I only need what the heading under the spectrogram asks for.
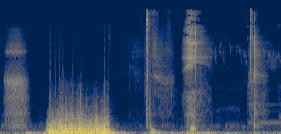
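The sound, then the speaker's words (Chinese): Close breathing sounds: a soft short breath, then a long, noisy rushing breath, followed by a few sharp, abrupt sniff-like snorts separated by quiet gaps. “听一下芷江将军，还有呼吸的声音。”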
